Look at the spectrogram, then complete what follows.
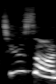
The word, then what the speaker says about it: Tucson: about that recently uh eler says Tucson ah Tucson is how you say it Sabie I don't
